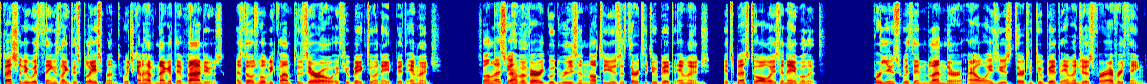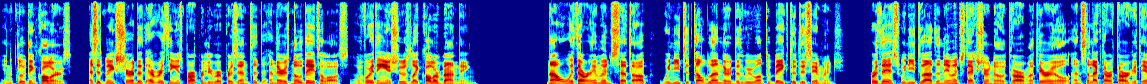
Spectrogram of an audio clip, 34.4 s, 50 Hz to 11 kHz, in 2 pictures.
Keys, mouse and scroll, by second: 25.6-26.5 scroll down 5, 26.5-27.4 scroll down 1, 28.9 middle click, 29.4-30.3 scroll up 10, 30.3 shift+a, 33.8-34.4 scroll up 10.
